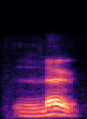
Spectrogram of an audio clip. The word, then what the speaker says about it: leuk: So, het woord van de week is, again, try to repeat after me, leuk.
